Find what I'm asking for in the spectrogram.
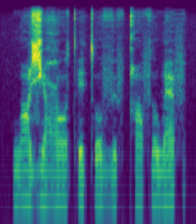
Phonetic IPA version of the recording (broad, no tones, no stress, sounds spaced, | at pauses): w ɑ ʑ e ʕ ɔ tʼ e tʼ o v ʏ f qʰ ɑ f ɾ o w æ f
